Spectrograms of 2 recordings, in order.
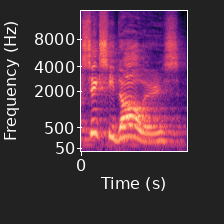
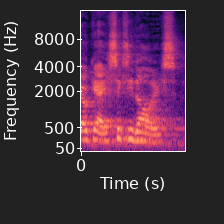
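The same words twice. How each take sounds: First: Louder, higher, drawn-out echo of disbelief; mock incredulous. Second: Said in the usual way. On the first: Woman haggling over a scalped ticket, imitated incredulity. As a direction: balk at the price, imitating an outraged buyer. Buyer balking at the price, retold.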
